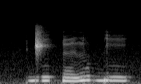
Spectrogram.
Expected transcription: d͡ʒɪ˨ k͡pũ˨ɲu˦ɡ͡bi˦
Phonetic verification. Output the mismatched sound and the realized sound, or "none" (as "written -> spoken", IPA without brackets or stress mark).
ɪ˨ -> i˨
